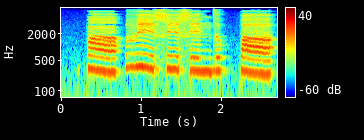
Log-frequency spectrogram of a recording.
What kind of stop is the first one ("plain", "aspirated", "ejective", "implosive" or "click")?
plain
